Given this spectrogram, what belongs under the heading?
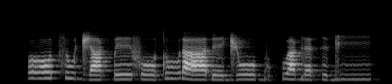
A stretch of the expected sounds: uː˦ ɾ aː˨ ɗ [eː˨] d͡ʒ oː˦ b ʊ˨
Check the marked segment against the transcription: incorrect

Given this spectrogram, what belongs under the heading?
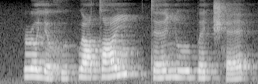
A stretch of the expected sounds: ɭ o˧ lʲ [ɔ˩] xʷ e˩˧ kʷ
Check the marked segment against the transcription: correct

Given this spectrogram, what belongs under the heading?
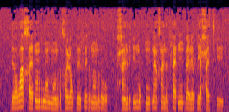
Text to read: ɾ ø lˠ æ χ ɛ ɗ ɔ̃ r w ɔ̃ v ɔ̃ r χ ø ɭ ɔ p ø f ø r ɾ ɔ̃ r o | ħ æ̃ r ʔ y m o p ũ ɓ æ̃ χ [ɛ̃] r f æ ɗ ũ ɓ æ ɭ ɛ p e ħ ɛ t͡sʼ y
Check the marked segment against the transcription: incorrect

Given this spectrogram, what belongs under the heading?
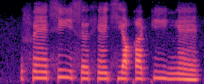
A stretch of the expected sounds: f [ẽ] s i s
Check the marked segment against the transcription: incorrect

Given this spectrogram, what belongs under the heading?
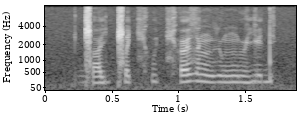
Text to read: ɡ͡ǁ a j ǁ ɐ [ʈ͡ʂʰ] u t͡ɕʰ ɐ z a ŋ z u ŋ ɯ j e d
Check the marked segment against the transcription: incorrect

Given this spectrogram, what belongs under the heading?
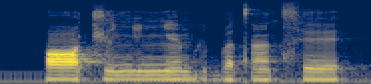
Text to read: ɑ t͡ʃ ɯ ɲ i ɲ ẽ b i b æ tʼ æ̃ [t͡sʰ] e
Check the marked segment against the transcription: correct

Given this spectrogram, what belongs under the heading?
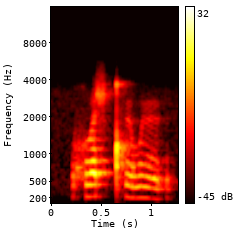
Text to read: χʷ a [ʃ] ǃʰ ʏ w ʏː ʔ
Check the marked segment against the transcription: correct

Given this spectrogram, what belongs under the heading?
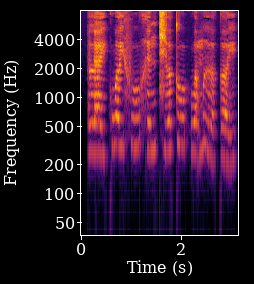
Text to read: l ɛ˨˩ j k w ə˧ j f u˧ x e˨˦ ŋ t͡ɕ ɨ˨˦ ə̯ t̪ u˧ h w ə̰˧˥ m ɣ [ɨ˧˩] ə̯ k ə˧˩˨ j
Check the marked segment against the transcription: correct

